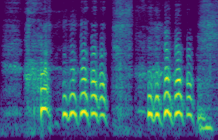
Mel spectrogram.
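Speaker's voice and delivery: high, embarrassed laugh through tears; teary laugh. Real, not acted. Laughing at herself for crying in front of viewers. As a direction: laugh it off while still crying.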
